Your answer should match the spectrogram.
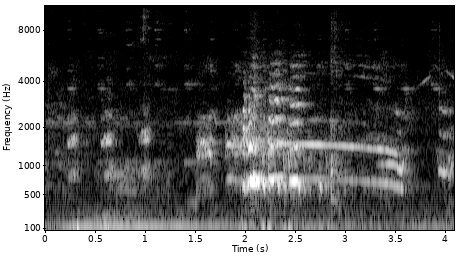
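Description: A rooster crowing faintly: one long drawn-out call starting about two seconds in that drops in pitch at its end, with a few short calls before it.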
